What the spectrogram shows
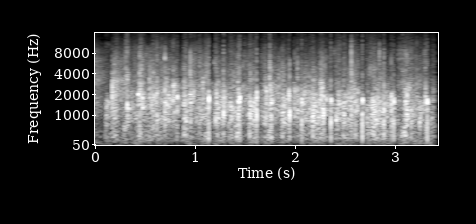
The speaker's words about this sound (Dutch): Geef hem toch maar een applaus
